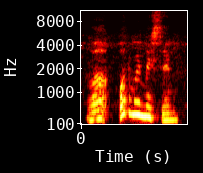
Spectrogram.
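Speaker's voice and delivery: usual speaking voice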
